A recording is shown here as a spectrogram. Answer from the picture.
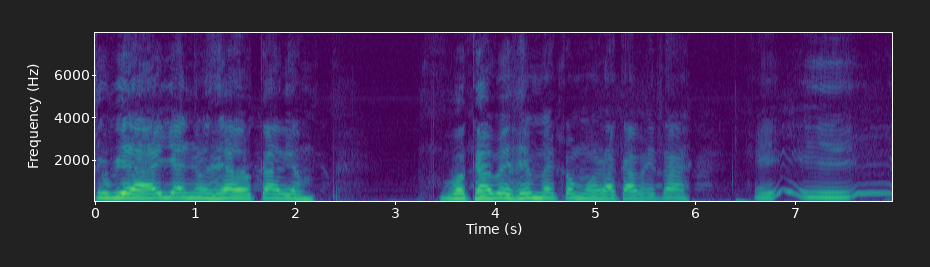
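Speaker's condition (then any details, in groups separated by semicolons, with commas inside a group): Cerebral palsy; extra support for daily living since birth, Aspace Sevilla day centre for stimulation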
